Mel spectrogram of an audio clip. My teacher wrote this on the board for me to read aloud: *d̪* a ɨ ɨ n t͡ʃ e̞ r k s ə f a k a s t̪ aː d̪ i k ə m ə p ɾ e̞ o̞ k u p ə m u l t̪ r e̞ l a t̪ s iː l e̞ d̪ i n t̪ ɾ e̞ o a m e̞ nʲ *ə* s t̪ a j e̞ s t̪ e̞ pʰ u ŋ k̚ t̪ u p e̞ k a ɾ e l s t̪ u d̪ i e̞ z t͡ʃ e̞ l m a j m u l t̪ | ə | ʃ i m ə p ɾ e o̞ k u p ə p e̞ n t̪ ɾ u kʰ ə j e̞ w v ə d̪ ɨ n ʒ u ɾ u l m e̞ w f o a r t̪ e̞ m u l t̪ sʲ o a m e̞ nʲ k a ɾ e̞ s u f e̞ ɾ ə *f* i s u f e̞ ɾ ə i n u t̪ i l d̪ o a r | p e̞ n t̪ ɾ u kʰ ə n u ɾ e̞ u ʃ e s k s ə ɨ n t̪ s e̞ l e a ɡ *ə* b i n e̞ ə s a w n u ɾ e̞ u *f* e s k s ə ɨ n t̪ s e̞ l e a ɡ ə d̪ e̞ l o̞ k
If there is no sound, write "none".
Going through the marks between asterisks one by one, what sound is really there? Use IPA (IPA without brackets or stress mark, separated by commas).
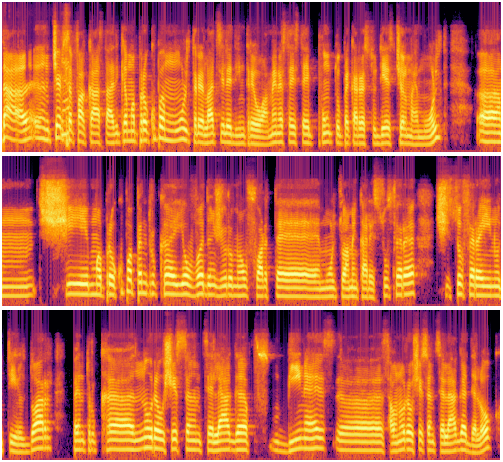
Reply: d̪, a, ʃ, ə, ʃ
